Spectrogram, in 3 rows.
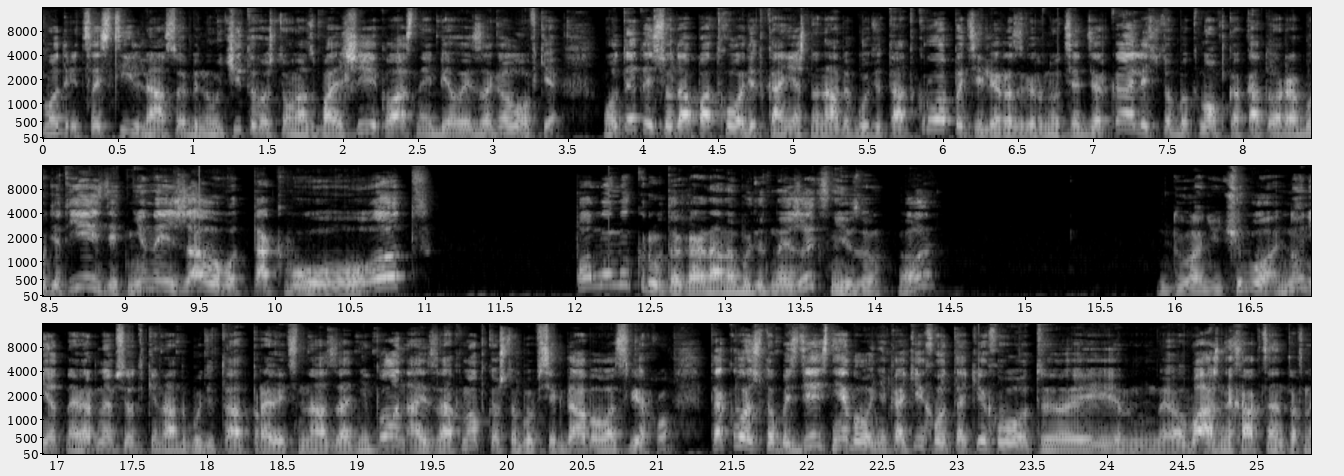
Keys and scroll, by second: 16.2 ctrl+z, 18.0 ctrl+shift+[, 22.5 ctrl+z, 22.8 ctrl+z, 23.2 ctrl+z.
